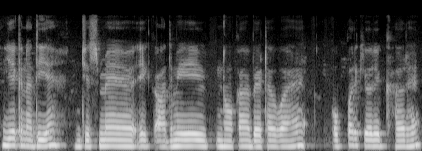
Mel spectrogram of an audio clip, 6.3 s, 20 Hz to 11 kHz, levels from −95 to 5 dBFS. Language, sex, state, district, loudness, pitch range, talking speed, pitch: Hindi, male, Chhattisgarh, Sukma, -13 LUFS, 130-140 Hz, 160 wpm, 135 Hz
